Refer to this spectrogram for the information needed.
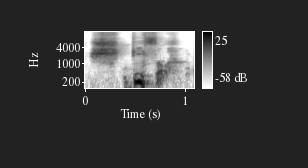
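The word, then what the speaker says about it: Shtisel: So the correct pronunciation of the show is Scheitzel.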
